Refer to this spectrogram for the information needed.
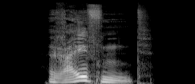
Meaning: present participle of reifen
- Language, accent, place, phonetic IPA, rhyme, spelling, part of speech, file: German, Germany, Berlin, [ˈʁaɪ̯fn̩t], -aɪ̯fn̩t, reifend, verb, De-reifend.ogg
